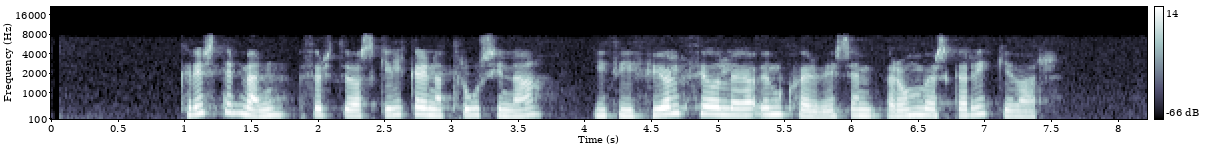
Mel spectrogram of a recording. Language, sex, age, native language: Icelandic, female, 40-49, Icelandic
